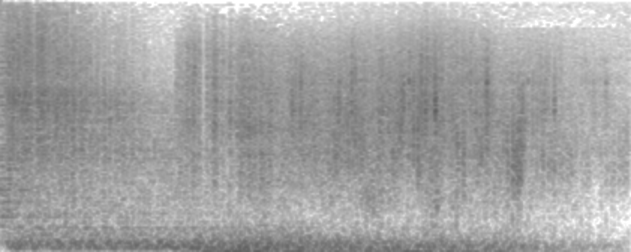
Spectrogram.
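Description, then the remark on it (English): Powerful detonations of electrostatic shield towers in the north and east sectors of a city roar in a continuous, deep rumbling wall of sound, loud, swelling midway before slowly fading at the end, with no voices. “Axel, Gela said, as the electrostatic shield towers in the north and east sectors detonated.”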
